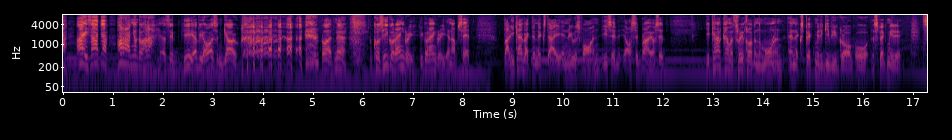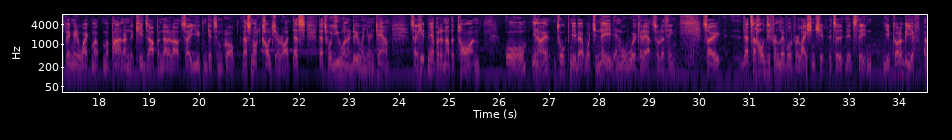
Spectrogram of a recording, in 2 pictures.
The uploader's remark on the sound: This episode was recorded outside in the wild outdoors. Chickens and car sounds may be distracting.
